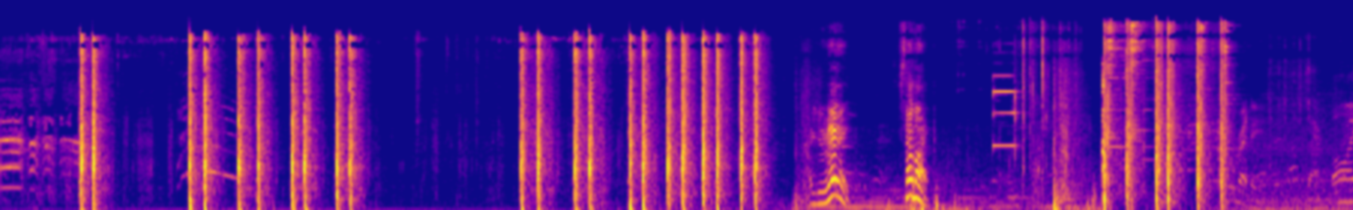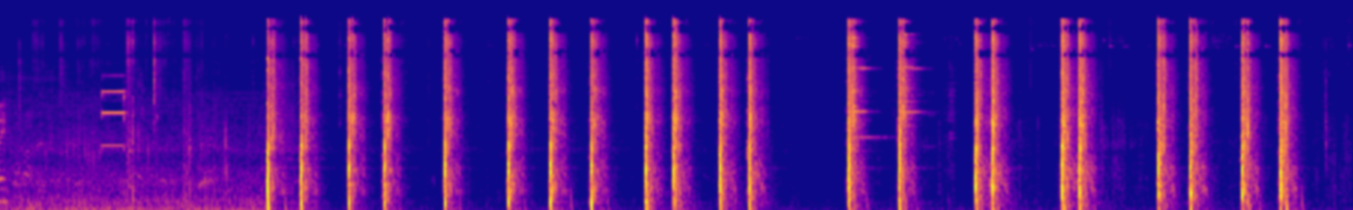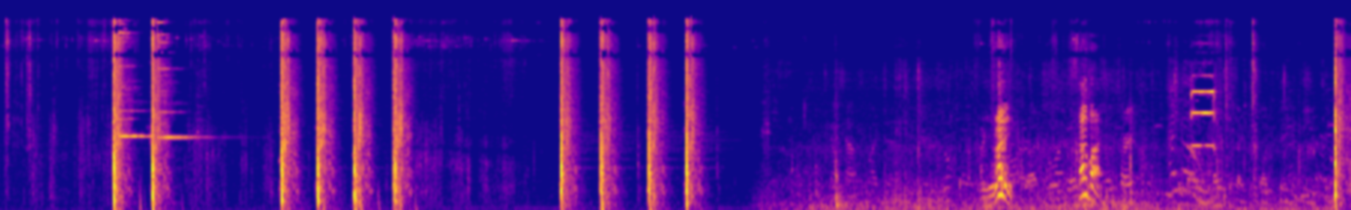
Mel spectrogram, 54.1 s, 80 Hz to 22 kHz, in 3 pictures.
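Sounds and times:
pistol shots: 0:02.5 - 0:04.9, 0:06.9 - 0:10.3, 0:14.7 - 0:16.5, 0:21.6 - 0:24.2, 0:24.8 - 0:28.3, 0:31.0 - 0:31.6, 0:32.2 - 0:32.7, 0:33.4 - 0:35.4, 0:39.8 - 0:41.6, 0:43.5 - 0:45.5
shot timer beep: 0:13.2 - 0:13.6, 0:52.0 - 0:52.3
metallic ring of target: 0:14.7 - 0:16.5, 0:29.3 - 0:30.6, 0:37.5 - 0:39.0.

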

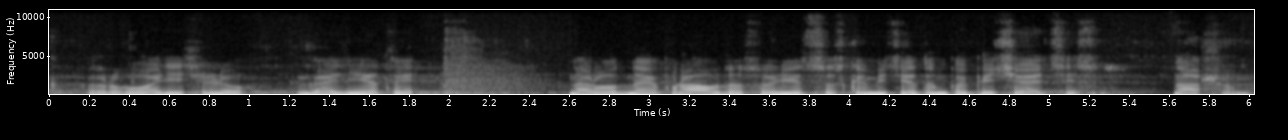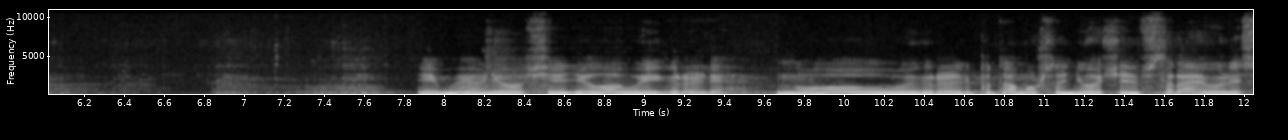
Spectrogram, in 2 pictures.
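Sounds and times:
man lecturing: 0:00.0 - 0:06.3, 0:07.8 - 0:12.0
faint breathing: 0:06.4 - 0:07.8.

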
